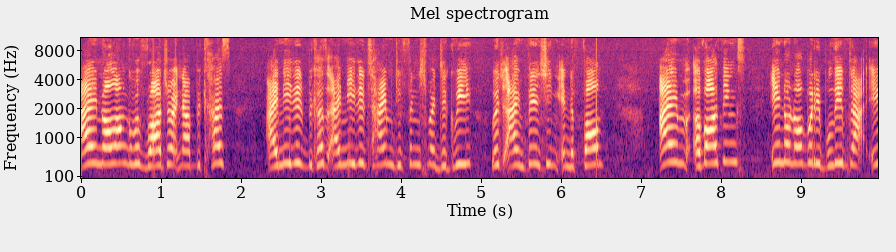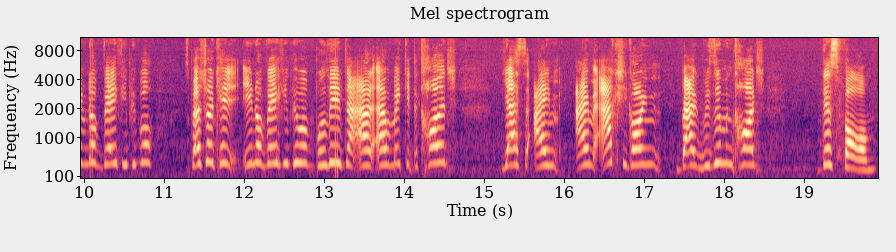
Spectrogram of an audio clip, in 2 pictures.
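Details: Adult man with lifelong apraxia of speech, diagnosed at age four.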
